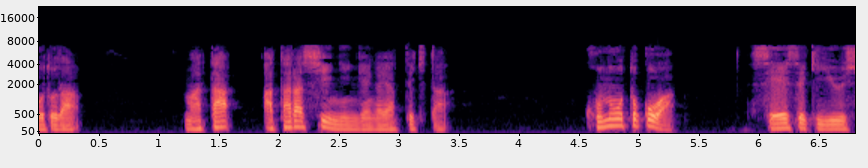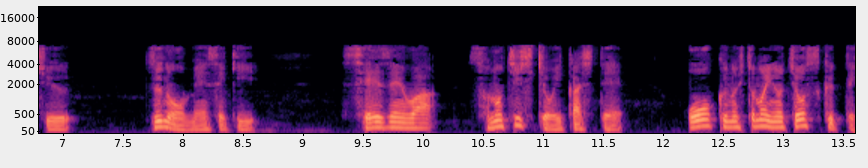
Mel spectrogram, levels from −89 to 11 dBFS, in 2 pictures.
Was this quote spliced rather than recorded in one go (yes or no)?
no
